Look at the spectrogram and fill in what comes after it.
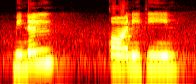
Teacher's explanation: تو پہلے ساکن کو ہم فتحہ دے کر پڑھیں گے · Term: فتحہ کا قاعدہ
